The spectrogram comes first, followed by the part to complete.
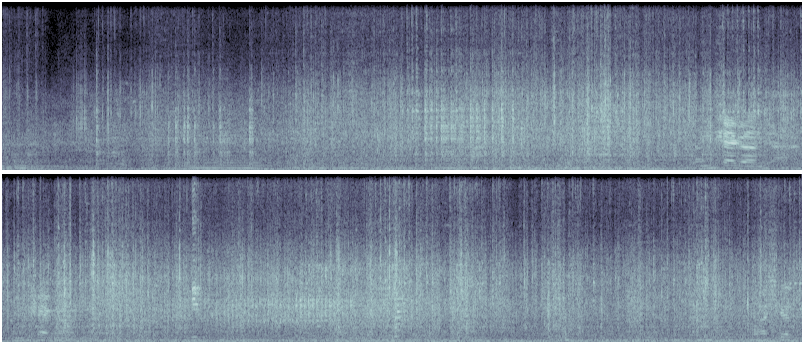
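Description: A car driving, heard from inside the cabin: a steady low rumble of engine and road noise.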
